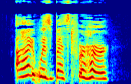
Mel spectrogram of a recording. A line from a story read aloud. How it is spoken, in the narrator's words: she sobbed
